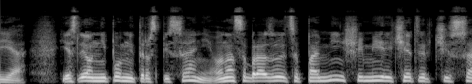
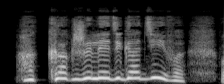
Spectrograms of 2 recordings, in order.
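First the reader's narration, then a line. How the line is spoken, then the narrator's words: Desperate exclamation. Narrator (Russian): в отчаянии воскликнула Верити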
